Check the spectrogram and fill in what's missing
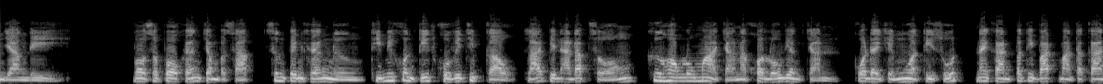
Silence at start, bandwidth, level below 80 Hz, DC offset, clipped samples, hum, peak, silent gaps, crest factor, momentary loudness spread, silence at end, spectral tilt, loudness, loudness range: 0 s; 9.8 kHz; -60 dBFS; under 0.1%; under 0.1%; none; -6 dBFS; 0.81-1.04 s, 1.14-1.19 s, 1.25-1.31 s, 2.56-2.64 s, 9.68-9.72 s; 14 dB; 6 LU; 0 s; -6 dB/octave; -20 LUFS; 1 LU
